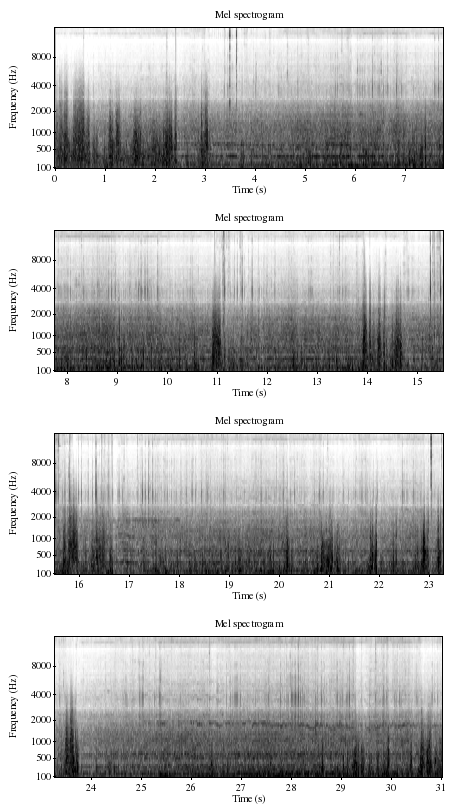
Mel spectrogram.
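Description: Riding noise of a bicycle on an asphalt street: a steady rumble of tyres and wind on the bike-mounted microphone, broken by frequent short clicks and rattles as the bike goes over bumps.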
